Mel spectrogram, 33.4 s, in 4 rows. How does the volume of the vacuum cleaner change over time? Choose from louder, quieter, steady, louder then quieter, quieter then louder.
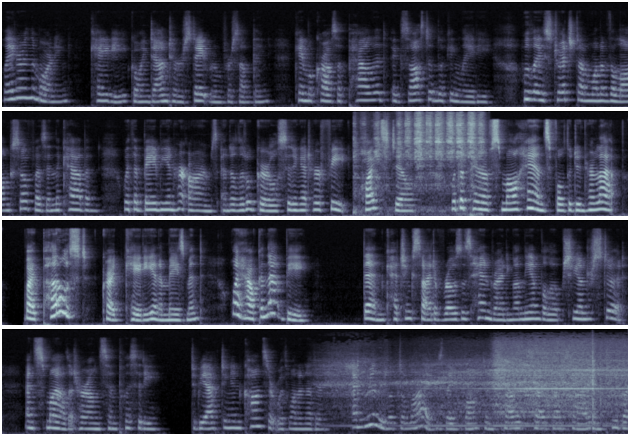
louder.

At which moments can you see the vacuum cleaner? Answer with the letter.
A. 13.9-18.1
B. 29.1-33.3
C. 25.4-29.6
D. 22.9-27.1
B.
